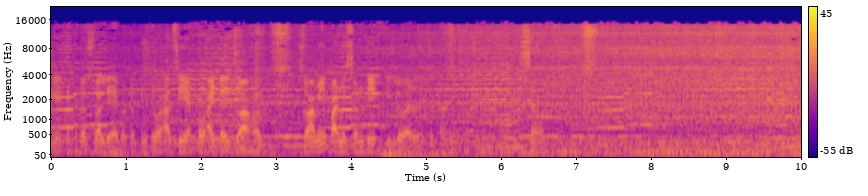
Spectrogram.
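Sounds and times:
music: 0.0s - 10.0s
small engine passing by: 0.0s - 10.0s.

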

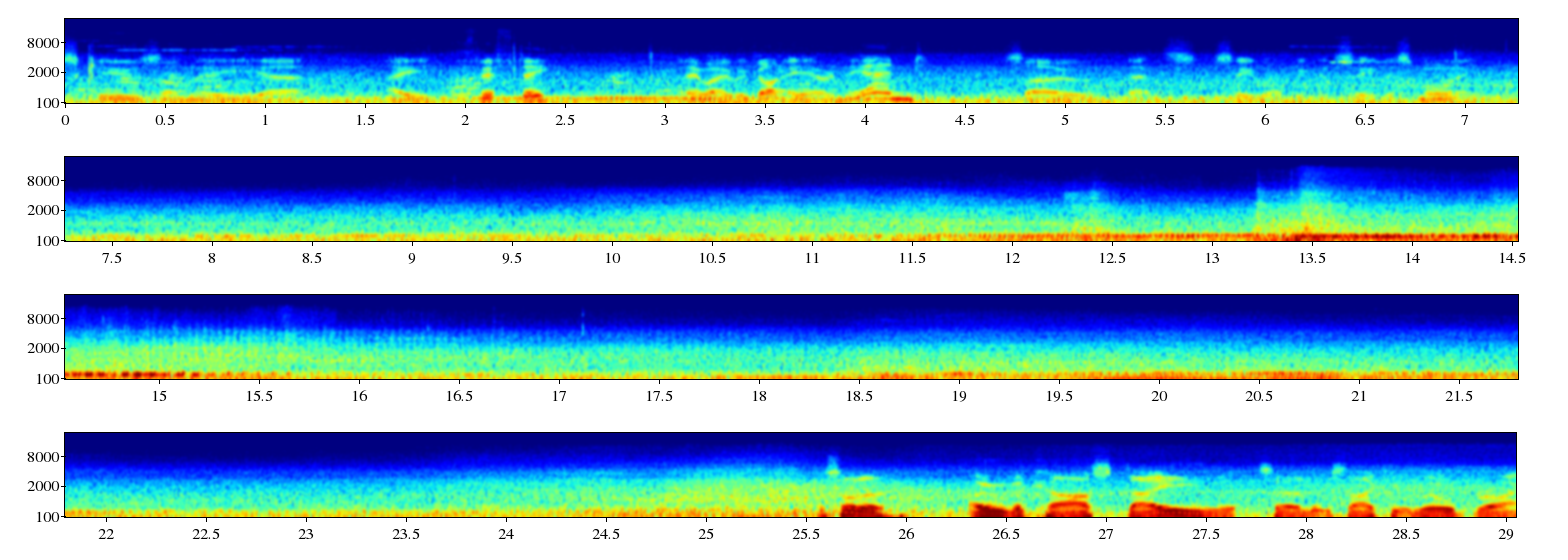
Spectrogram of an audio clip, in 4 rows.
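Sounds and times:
buses and cars passing: 0.0s - 29.0s.

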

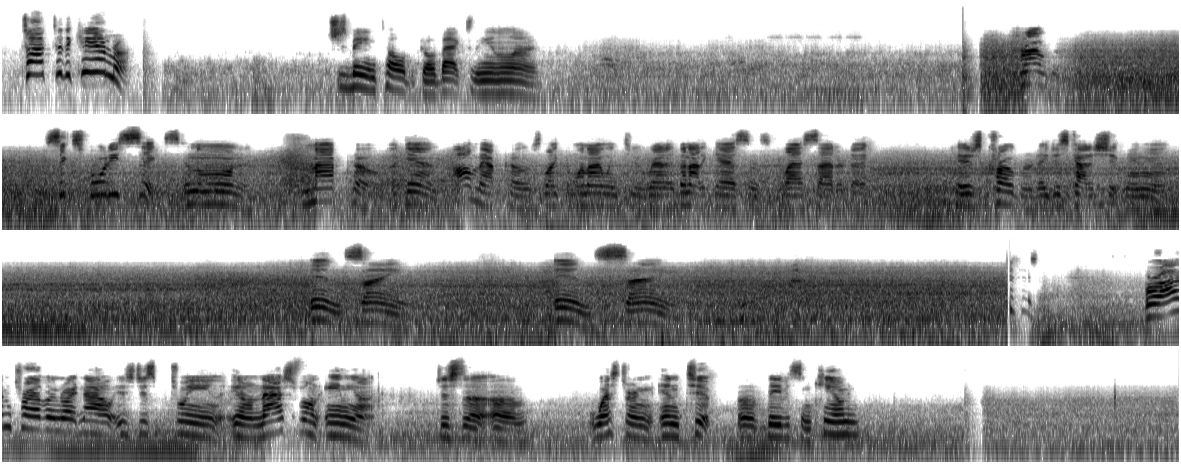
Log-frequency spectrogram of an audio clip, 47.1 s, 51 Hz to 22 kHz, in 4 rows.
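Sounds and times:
low engine hum: 1.4s - 47.0s
road noise inside car: 4.4s - 47.0s.

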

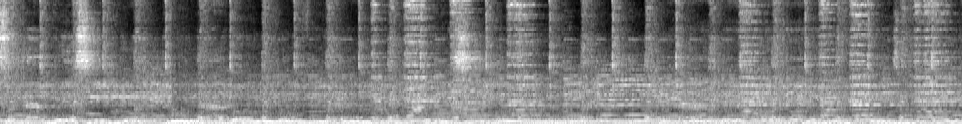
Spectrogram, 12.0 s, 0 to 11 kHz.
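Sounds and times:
guitars leading: 0.0s - 12.0s
live band playing instrumental: 0.0s - 12.0s.

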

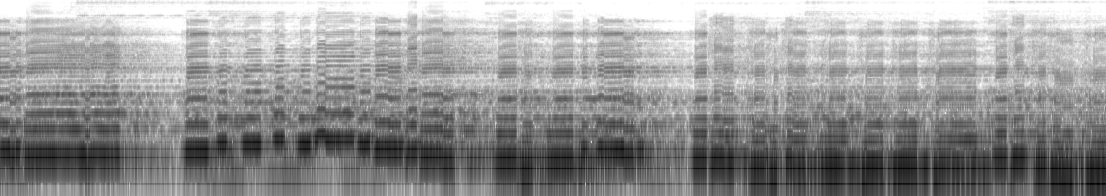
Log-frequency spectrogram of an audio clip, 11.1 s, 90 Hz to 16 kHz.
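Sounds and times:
electronic keyboard melody: 0.0s - 11.0s
sustained backing chords: 0.0s - 11.0s.

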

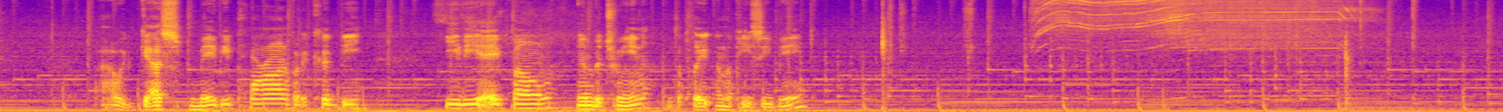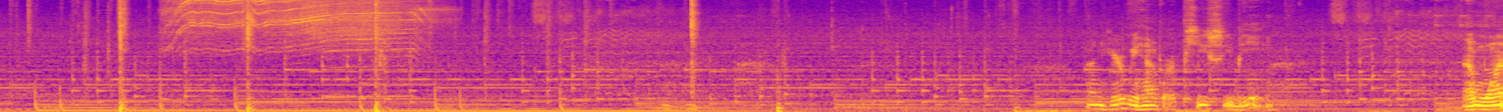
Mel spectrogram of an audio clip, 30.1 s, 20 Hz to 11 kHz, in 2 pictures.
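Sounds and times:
electric screwdriver whining: 10.3s - 14.0s, 16.2s - 19.8s, 20.4s - 22.1s.

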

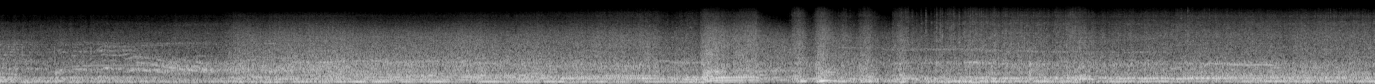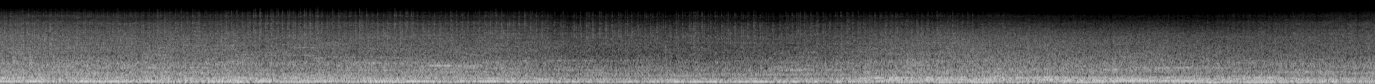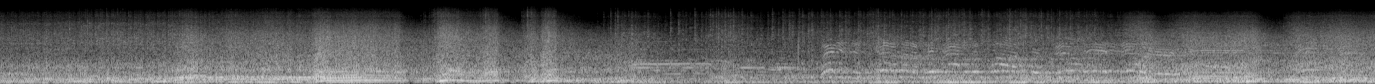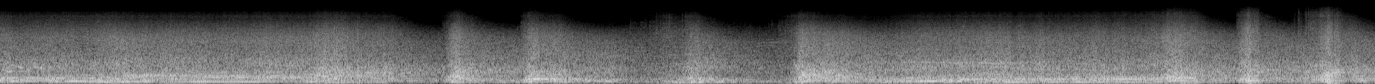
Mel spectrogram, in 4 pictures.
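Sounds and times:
monster truck engine revving: 0.0s - 55.0s.

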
